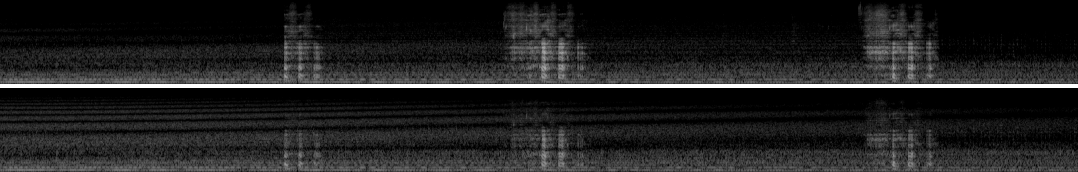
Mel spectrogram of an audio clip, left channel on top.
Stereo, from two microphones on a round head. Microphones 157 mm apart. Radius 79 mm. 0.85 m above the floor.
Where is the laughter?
65° left (ahead or behind).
